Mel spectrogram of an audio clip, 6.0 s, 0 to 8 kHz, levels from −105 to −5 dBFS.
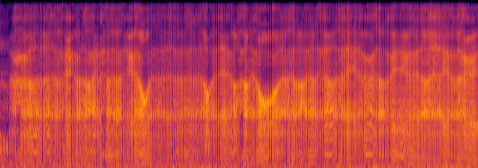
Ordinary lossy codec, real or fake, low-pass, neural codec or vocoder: none; fake; 7.2 kHz; autoencoder, 22.05 kHz, a latent of 192 numbers a frame, VITS, trained on many speakers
